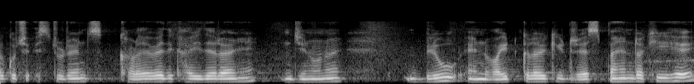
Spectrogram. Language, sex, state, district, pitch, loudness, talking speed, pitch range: Hindi, male, Uttar Pradesh, Lalitpur, 140 Hz, -17 LUFS, 155 wpm, 130-165 Hz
